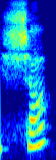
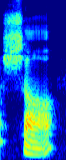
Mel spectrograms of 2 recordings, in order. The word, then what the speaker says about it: chat: Donc c'est pareil, chat, ça prend un T, mais le T est muet, on ne le prononce pas. Donc on écrit ch, CH, et on rajoute le A, chat, et le petit T qui est muet.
